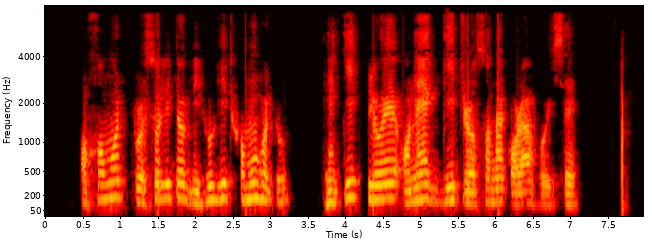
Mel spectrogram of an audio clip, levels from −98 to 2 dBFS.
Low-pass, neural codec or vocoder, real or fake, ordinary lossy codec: 7.2 kHz; none; real; AAC, 32 kbps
